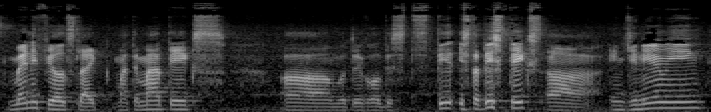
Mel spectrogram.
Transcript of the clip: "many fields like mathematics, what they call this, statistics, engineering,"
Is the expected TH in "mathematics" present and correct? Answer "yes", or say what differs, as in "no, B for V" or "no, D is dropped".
no, T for TH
